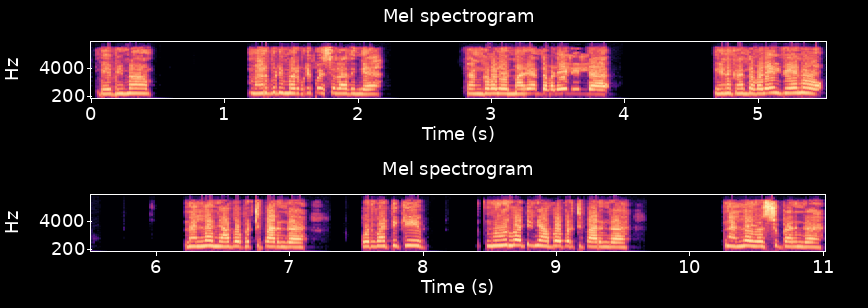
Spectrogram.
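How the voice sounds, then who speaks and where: A woman's voice: very high-pitched, level tone, fairly quick, long pauses, no echo, clean studio sound. A woman voicing a young married woman in a cartoon story, anxious and pleading, repeating her questions over and over. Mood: distressed.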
